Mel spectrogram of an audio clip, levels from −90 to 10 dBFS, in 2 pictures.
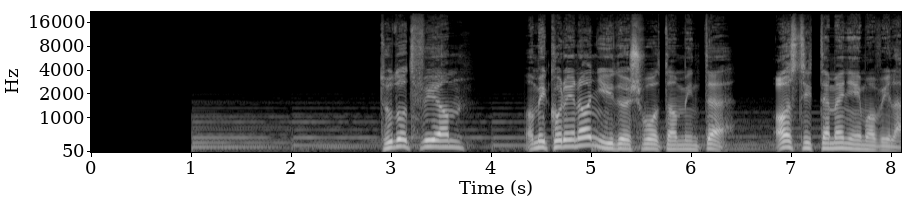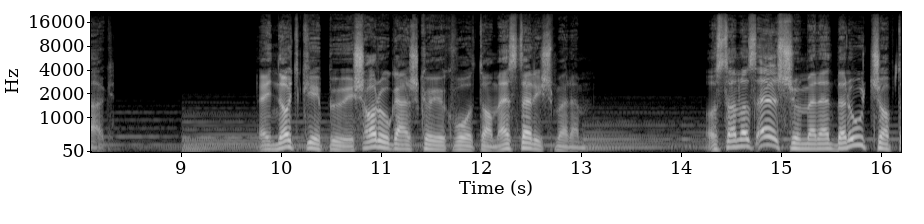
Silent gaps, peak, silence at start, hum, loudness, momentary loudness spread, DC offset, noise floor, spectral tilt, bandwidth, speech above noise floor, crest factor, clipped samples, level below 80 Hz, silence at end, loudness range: none; -2 dBFS; 1 s; none; -19 LUFS; 20 LU; under 0.1%; -51 dBFS; -4 dB/octave; over 20 kHz; 32 dB; 18 dB; under 0.1%; -68 dBFS; 0 s; 5 LU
